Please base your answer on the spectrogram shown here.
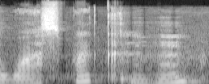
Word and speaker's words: WSPAK: Oh, so we we pronounce it as Wasp.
